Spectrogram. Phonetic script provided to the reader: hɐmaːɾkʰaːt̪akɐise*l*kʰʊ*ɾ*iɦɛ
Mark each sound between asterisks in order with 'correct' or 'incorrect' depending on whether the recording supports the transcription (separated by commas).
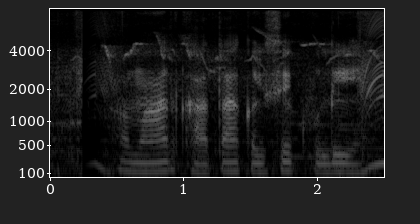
incorrect, incorrect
